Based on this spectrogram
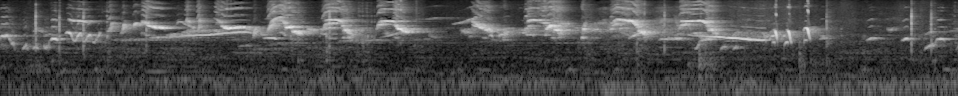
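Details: Competition song of a White-rumped shama in long forest style, with tail flicking: continuous bright, high warbling phrases of fast slurred and trilled whistles, sweeping up and down, nearly unbroken for several seconds.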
